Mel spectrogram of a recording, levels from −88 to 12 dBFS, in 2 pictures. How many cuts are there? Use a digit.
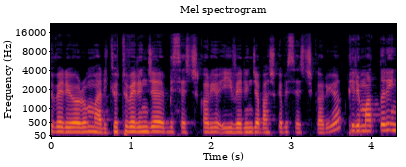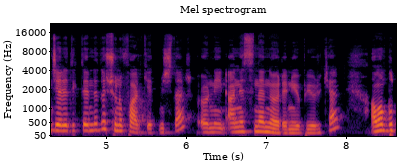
2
